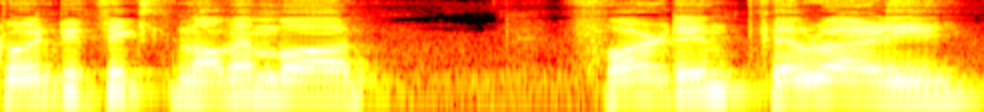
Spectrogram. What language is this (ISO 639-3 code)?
ben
